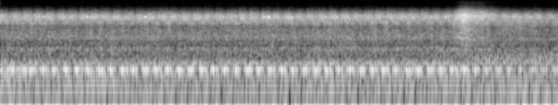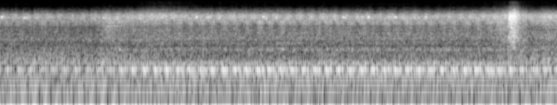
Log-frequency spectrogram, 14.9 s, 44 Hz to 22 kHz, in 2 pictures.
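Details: 1994 BMW 325i rough idle after cold start at 9am in about 45°F weather: slightly uneven, loping beat instead of smooth hum; worse in drive, rough acceleration easing at higher speeds; cause unconfirmed, owner will check vacuum lines, spark plugs and coil packs.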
